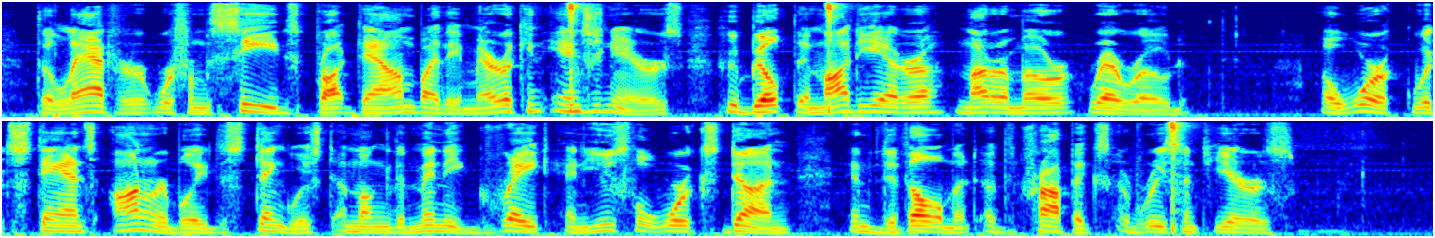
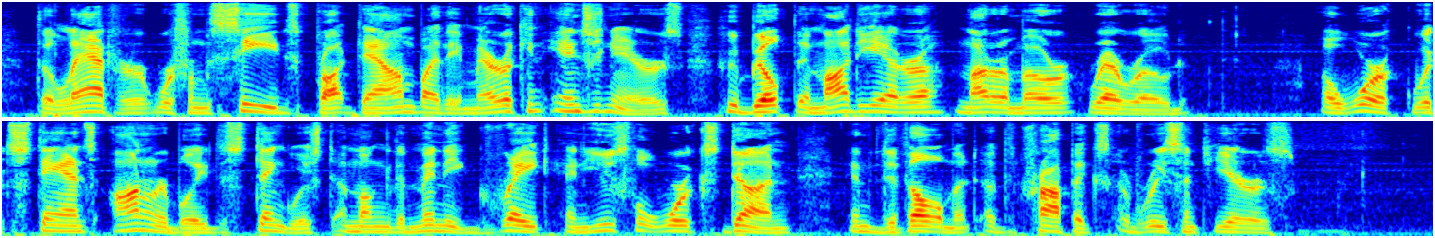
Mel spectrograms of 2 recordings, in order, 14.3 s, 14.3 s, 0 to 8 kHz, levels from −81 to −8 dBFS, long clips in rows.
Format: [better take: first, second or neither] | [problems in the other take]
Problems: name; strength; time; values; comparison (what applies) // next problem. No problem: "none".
second | background sound (Rattle (instrument)); 1 dB below the speech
